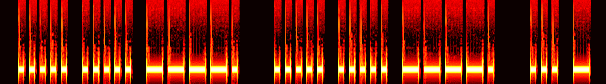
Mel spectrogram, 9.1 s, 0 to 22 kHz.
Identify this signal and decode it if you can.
Morse code, heard as a keyed tone, about 15 wpm, 700 Hz. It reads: 559 559 ST
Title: Practice QSO - Exchange 1 - Beginning - 15wpm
